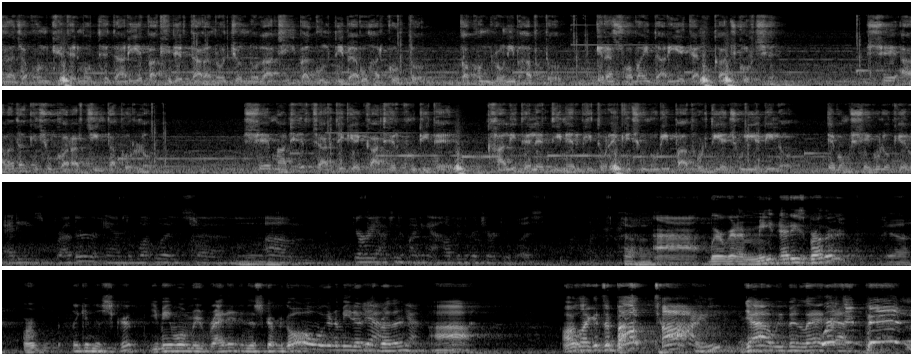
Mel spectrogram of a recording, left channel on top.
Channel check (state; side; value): different; both; correlation 0.00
